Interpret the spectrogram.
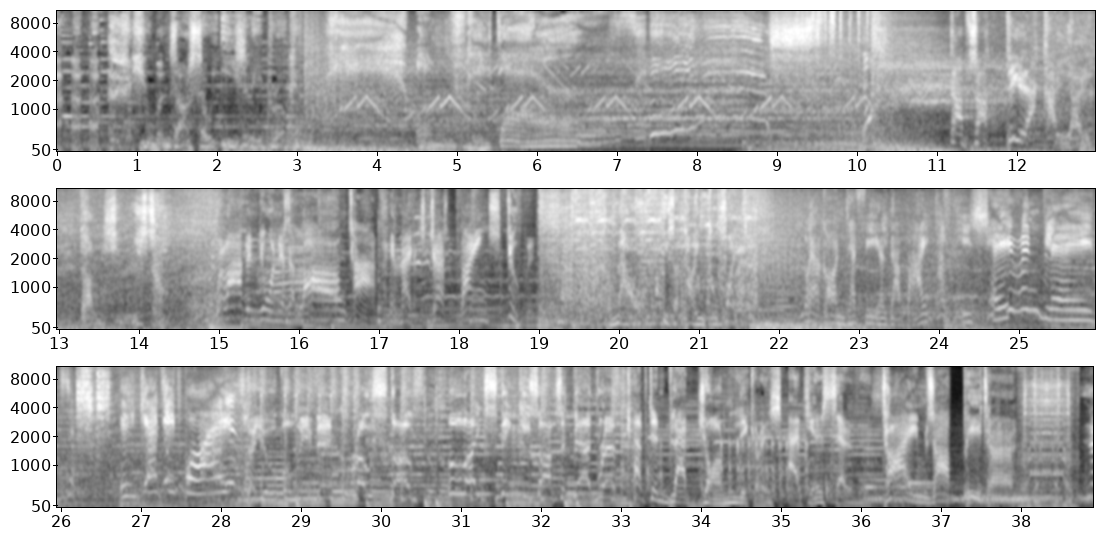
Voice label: Animation, Voice Over, Men

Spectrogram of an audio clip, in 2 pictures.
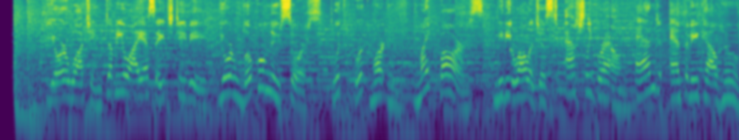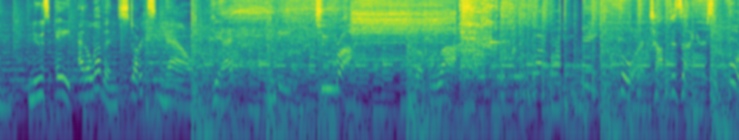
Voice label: promo women

